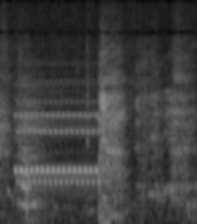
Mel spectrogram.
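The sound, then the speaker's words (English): A telephone rings with a steady electronic tone for under a second, then breaks off into brief voice sounds and noise. “Grab me the phone.”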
